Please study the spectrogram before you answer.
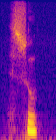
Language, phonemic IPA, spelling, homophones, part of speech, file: French, /su/, sous, saoul / saouls / sou / soue / soues, preposition / noun, Fr-sous.ogg
- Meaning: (preposition) below, under; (noun) 1. plural of sou 2. money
